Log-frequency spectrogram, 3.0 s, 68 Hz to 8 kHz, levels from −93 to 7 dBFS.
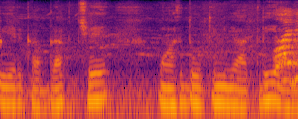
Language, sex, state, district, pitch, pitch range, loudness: Hindi, male, Jharkhand, Sahebganj, 125 Hz, 115-130 Hz, -23 LUFS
